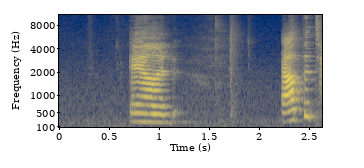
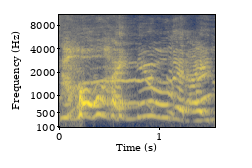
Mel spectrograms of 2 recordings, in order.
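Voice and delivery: laughing; 7 semitones higher, 7 dB louder than usual. Real, not acted. Laughing loudly.

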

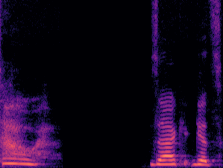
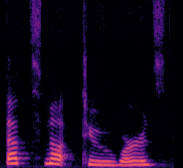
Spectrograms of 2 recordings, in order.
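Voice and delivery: voicing Gorsh; much slower than usual. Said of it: "He's like".

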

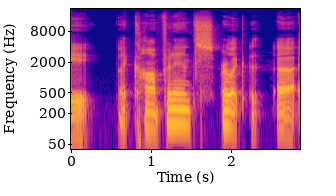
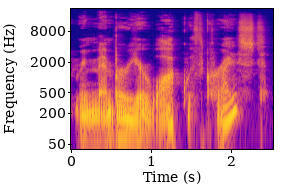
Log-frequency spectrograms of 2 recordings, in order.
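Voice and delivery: ordinary talk

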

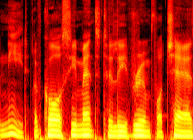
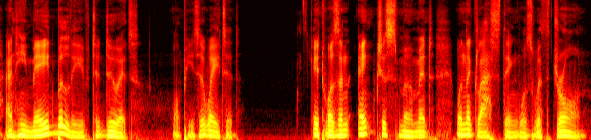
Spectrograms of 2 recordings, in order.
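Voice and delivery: plain reading voice

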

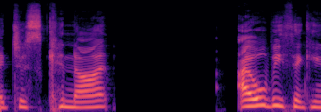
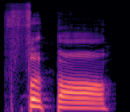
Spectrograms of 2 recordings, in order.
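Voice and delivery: sports bro; 2 semitones lower, 5 dB louder, slower than usual. Pretend. Mock sports bro chants, loud.

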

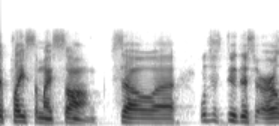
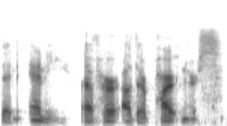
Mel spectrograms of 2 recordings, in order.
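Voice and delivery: sultry voice; 11 semitones lower, 3 dB quieter than usual. Pretend. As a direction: read it like a smooth Quiet Storm host. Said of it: "I could be like Quiet Storm here".

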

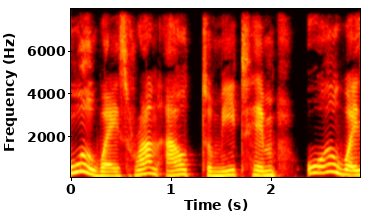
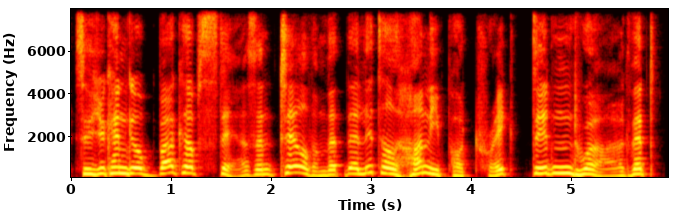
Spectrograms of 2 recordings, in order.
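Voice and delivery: edge in voice; 2 semitones higher than usual. Acted. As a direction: spit it out with a bitter edge. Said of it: "Crowley's voice has an edge to it now".

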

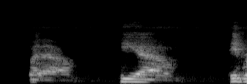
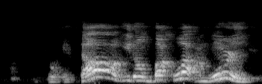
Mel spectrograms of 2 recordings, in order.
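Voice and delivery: louder, higher trash-talk warning; retold heated warning; 6 semitones higher, 8 dB louder than usual. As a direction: warn the defense off, raised voice.

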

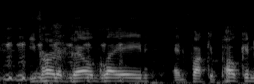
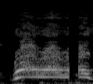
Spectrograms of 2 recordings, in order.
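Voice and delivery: panicked yell to run. Retold or imitated. Uncle yelling to flee gator.

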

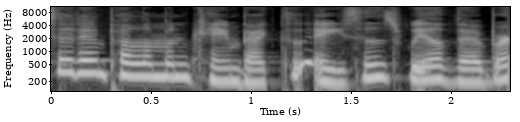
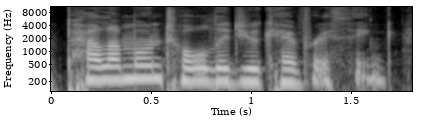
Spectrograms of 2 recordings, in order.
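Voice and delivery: ordinary delivery

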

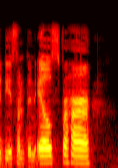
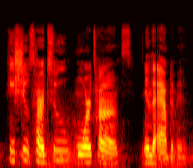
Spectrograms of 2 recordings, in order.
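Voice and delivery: usual speaking voice

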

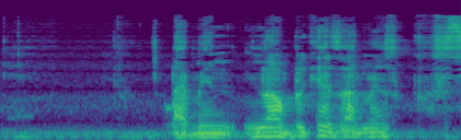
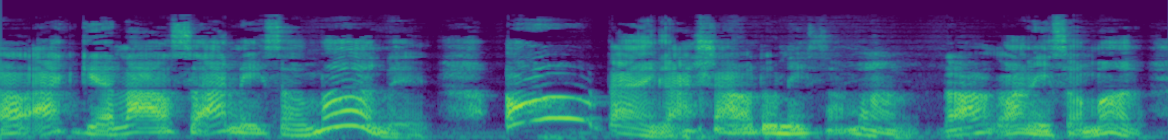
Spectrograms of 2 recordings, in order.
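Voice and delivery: gleeful; 8 semitones higher than usual. Real, not acted. Gleeful about a payday.

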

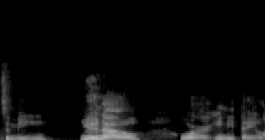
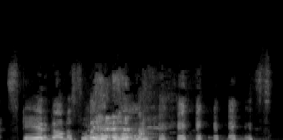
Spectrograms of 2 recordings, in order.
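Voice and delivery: laughing; 6 semitones higher than usual. Real, not acted. Admitting nightmares, laughing.

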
